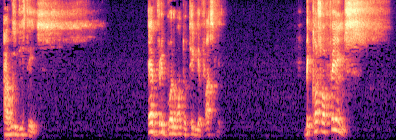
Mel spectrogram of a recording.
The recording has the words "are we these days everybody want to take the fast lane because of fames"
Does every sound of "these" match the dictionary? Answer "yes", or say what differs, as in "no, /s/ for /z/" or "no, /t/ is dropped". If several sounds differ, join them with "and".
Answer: no, /s/ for /z/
